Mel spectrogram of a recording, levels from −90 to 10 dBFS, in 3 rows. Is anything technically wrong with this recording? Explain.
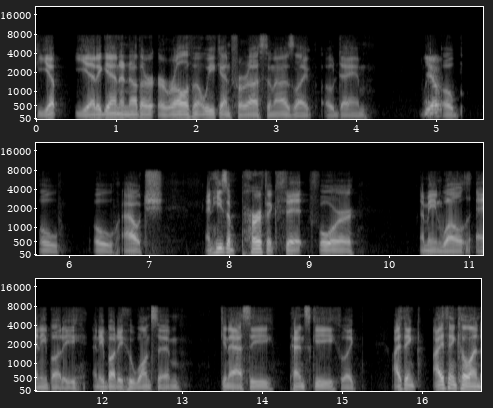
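No, this is speech through G.722 wideband telephone coding at 64 kbit/s, with the expected 7 kHz ceiling and nothing that calls for correction.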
